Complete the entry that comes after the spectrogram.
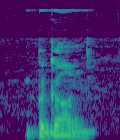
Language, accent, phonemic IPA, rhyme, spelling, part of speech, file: English, Southern England, /bəˈɡɒn/, -ɒn, begone, verb, LL-Q1860 (eng)-begone.wav
- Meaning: past participle of bego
